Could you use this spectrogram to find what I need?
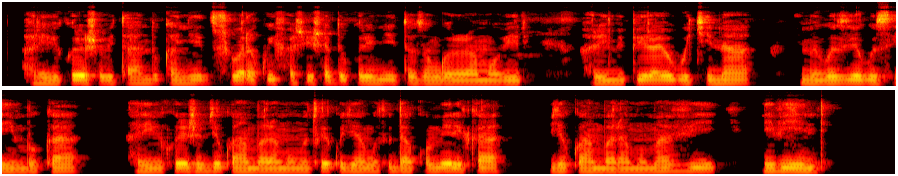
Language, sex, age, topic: Kinyarwanda, male, 18-24, health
